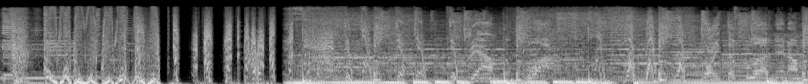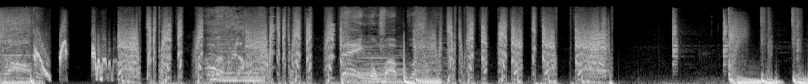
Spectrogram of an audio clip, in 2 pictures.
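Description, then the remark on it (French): Rapid DJ turntable scratching over a loud, bass-heavy hip-hop beat, with choppy stop-start cuts and brief dropouts as the record is pushed back and forth, dense throughout. “Délire de scratch.”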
